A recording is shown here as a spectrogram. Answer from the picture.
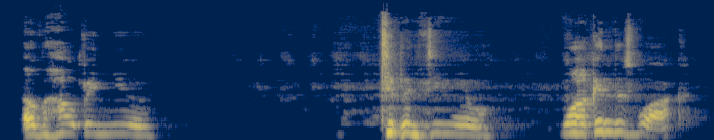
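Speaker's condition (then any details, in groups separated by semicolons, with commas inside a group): Cerebral palsy; present from birth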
